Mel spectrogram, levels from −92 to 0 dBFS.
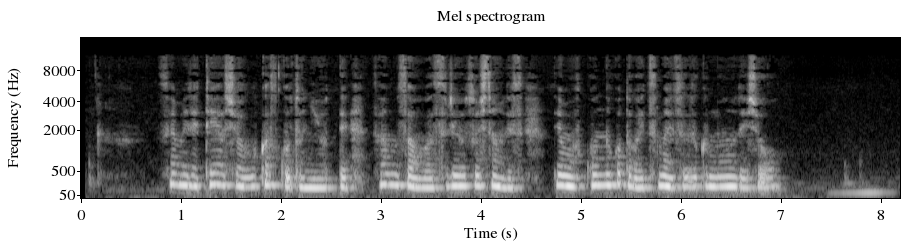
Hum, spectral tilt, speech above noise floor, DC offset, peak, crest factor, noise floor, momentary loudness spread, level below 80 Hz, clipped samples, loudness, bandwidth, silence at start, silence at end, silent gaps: none; -6 dB/octave; 34 dB; under 0.1%; -4 dBFS; 16 dB; -52 dBFS; 9 LU; -48 dBFS; under 0.1%; -18 LUFS; 11.5 kHz; 0.8 s; 0.2 s; none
